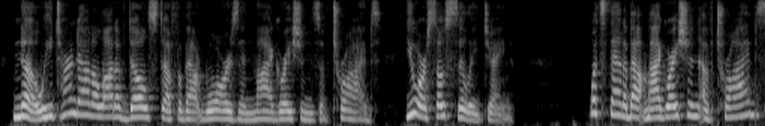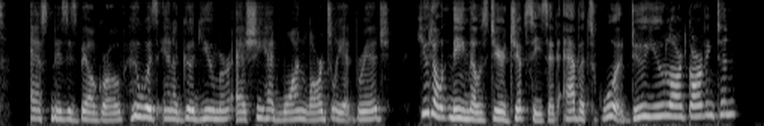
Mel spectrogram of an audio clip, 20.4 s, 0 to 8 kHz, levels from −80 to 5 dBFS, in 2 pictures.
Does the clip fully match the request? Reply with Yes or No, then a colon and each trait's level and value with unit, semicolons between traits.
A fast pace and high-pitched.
No: average, 160 wpm; high, 205 Hz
